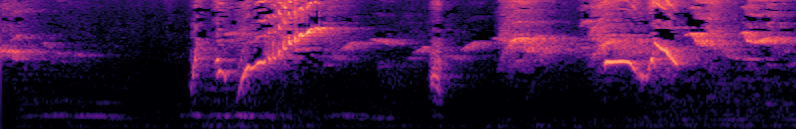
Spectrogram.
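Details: Oriental magpie-robin in persistent full song: a soft opening note, a silent beat, then a loud upward-sweeping whistle, a short sharp note, and varied whistled phrases including a clear slurred rising note.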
